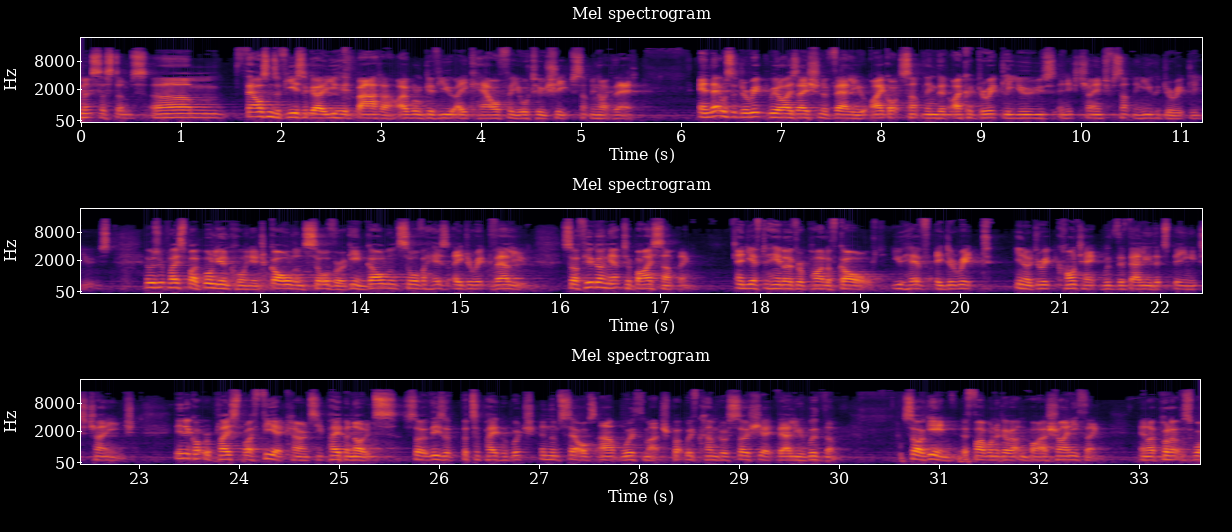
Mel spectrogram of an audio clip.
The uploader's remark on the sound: a full recording of a presentation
